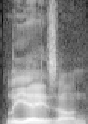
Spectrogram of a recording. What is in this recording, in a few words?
"liaison", English; IEI; Speech Pro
